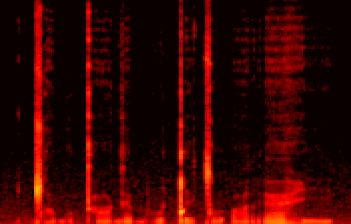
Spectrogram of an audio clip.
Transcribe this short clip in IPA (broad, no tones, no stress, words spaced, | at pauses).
ɡ͡ǁʌɡʷʌkʰɑɡɛ bʱʊǃɪǀʊ ʔɑrɾæ ɦi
